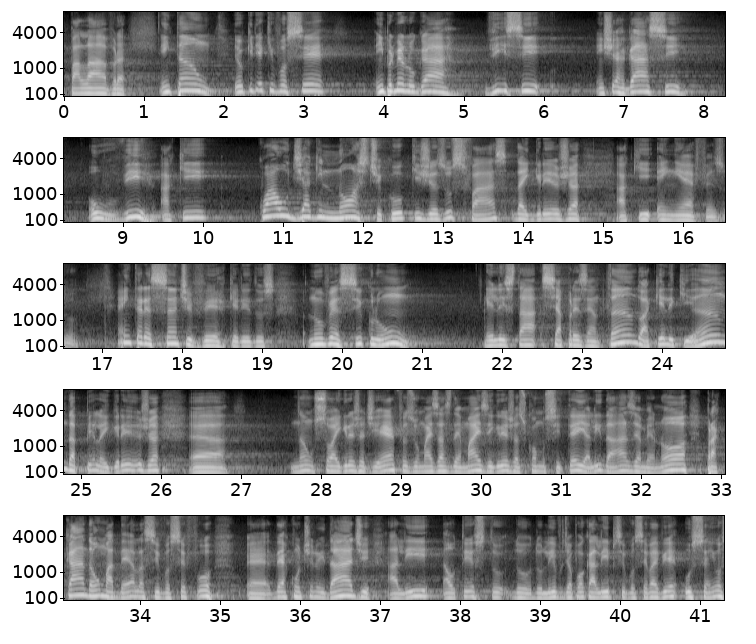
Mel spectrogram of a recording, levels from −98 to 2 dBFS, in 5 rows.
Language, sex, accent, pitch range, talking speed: Portuguese, male, Brazilian, 125-165 Hz, 110 wpm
